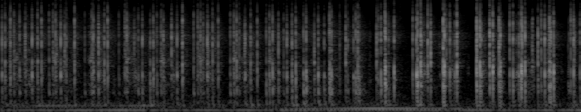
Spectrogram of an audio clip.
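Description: Long nails tap and scratch a hollow white plastic jug with a handle in a rapid, uneven series of bright, dry clicks mixed with crinkly scratching. Each tap dies almost instantly, and the sound has almost no low end.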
